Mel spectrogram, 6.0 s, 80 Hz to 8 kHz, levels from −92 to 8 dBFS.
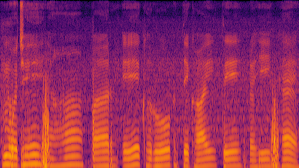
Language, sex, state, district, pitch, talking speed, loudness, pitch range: Hindi, male, Madhya Pradesh, Katni, 125 Hz, 90 wpm, -19 LUFS, 120-140 Hz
